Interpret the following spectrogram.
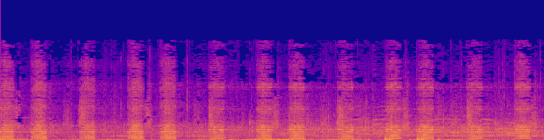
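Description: Background music: a quick run of repeated pitched notes, several a second, over an occasional low beat.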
